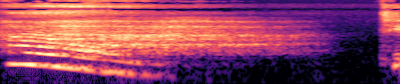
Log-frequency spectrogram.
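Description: A woman's audible sighing exhale, voiced at first with its pitch falling steadily, then trailing off into breath after about a second.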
